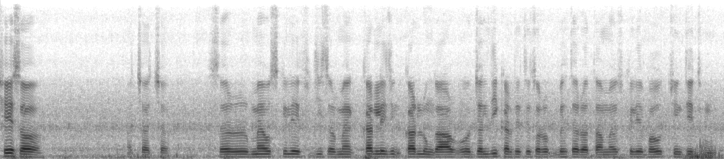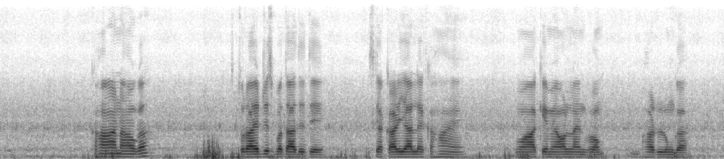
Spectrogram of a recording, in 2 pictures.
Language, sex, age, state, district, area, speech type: Urdu, male, 18-30, Bihar, Madhubani, rural, spontaneous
